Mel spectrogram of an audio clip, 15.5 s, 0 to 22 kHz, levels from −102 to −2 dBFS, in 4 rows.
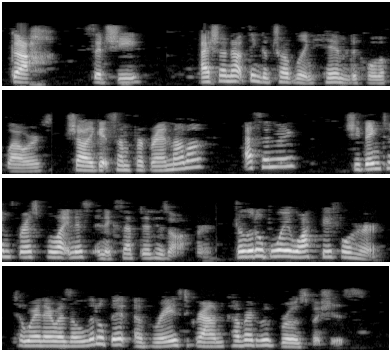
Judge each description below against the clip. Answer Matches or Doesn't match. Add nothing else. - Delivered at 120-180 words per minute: Doesn't match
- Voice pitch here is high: Matches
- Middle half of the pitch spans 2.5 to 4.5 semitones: Doesn't match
